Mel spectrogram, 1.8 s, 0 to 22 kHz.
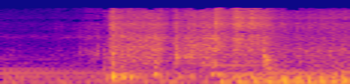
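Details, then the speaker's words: Motorcycle just after an oil change with Shell oil, kick-started (kickstarter unused almost 2 years): catches at half a second, revs quickly, then rpm drops normally into a steady, smooth idle with no knocks or misses. Normal start and idle. "Yan. So, kita nyo, nag-revolution kagad. Tapos, normal bumaba yung RPM niya. Tapos, ang smooth na ng andar."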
